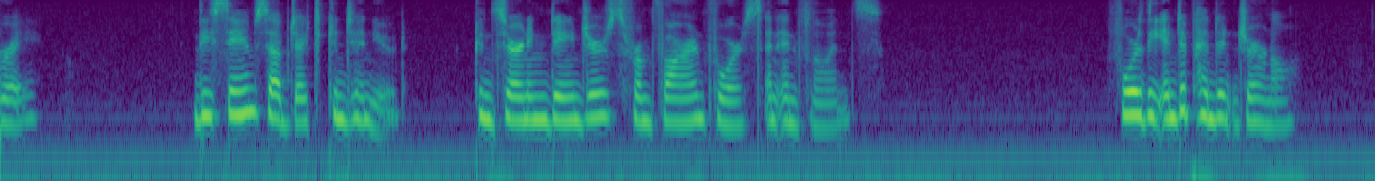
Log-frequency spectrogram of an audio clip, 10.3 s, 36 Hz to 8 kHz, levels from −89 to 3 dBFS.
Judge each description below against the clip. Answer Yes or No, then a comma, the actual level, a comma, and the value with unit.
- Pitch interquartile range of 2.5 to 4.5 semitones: Yes, average, 2.8 semitones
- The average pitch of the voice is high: Yes, high, 225 Hz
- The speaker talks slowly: Yes, slow, 95 wpm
